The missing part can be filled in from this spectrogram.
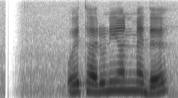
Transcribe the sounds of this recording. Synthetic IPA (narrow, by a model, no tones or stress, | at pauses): ojət̪aɾunijanmæd̪ə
